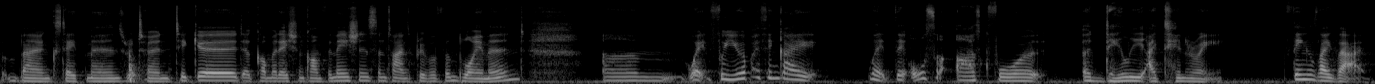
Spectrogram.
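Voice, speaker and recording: A woman's voice: deep voice, animated, measured pace, a little mellow. A woman playing a curious, incredulous, wry young woman on a date in a naturalistic audio drama, reacting with surprise and dry asides. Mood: explaining. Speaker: lead actor in a fiction podcast.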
